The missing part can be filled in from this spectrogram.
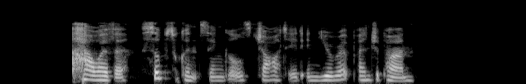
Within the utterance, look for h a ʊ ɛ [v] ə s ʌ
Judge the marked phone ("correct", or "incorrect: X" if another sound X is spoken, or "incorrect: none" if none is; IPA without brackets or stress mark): correct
